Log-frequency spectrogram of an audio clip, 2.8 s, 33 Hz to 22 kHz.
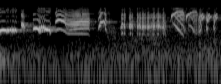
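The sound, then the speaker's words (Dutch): A male blackbird sings one normal song strophe, opening with loud, clear fluted whistles and ending in a quicker series of higher, twittering chirps and trills, heard alone. “Maar soms komt een merelman een concurrent tegen en dan verandert die zang. Laten we daar even naar gaan luisteren. Ja. Dit is nog 1 normale strofe.”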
